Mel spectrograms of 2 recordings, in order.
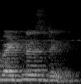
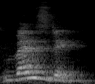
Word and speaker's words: Wednesday: ये मैंने पहले भी बताया है एक वीडियो में, जहाँ पे प्रोनाउंसिएशन वीडियो बनाई थी, उसमें था Wednesday and it is not Wednesday. It's Wednesday.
